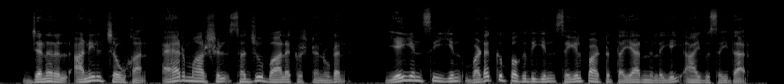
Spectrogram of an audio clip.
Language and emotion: Tamil, neutral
